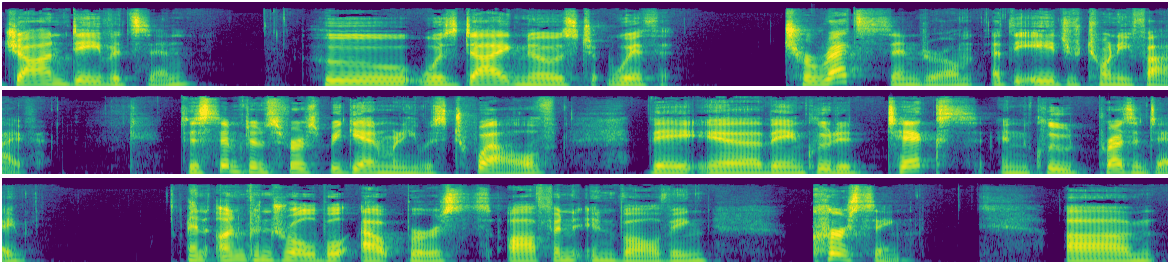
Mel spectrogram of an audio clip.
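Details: Adult speaker; typical speech.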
